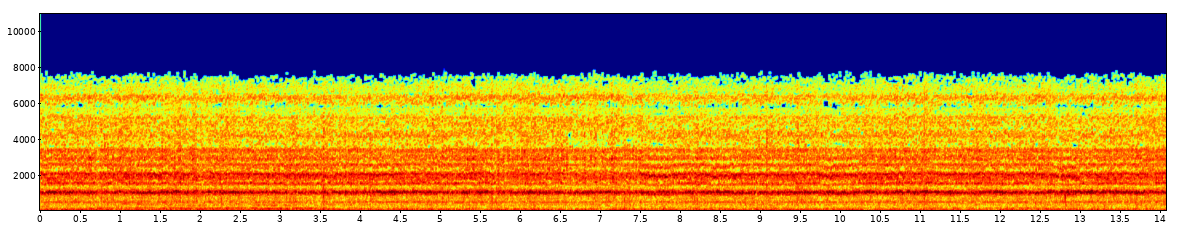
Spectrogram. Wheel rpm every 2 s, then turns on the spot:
140, 140, 140, 140, 140, 140, 140.
none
